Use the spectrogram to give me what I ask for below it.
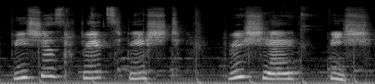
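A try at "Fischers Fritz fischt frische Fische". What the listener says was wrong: That was so good.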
